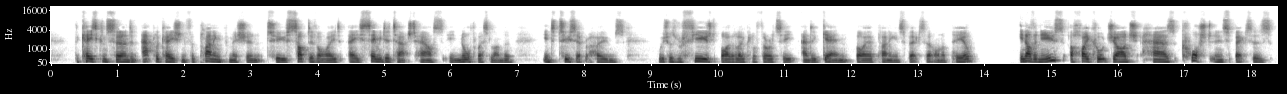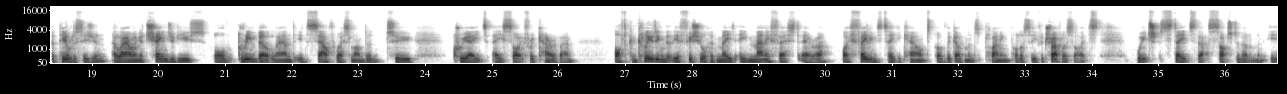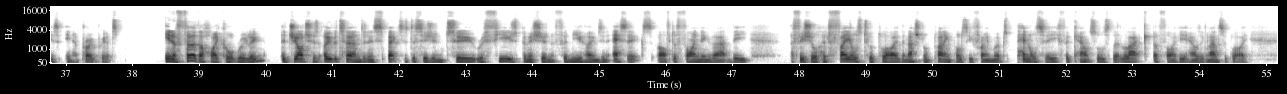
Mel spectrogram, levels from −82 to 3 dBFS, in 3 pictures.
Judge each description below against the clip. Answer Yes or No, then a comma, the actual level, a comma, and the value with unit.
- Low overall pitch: Yes, low, 120 Hz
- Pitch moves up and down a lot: No, average, 3.7 semitones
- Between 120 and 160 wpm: Yes, average, 155 wpm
